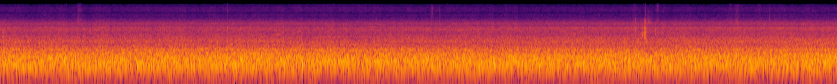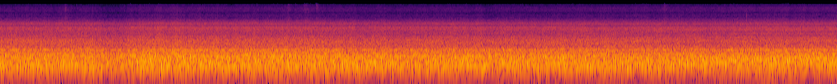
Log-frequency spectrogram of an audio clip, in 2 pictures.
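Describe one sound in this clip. The engines of an airliner roar steadily and low throughout.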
